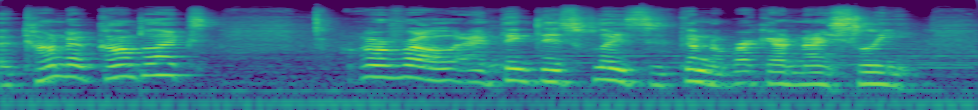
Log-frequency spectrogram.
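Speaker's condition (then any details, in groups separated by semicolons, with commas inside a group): Traumatic brain injury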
